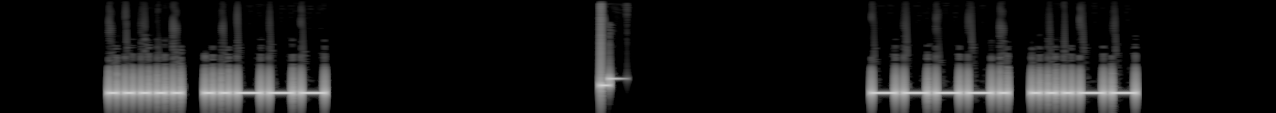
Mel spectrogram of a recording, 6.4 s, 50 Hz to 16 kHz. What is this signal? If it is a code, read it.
Morse code, heard as a keyed tone, about 30 wpm, 700 Hz. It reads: 52 93
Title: Numbers - 2-Digit 30wpm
